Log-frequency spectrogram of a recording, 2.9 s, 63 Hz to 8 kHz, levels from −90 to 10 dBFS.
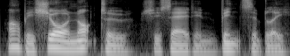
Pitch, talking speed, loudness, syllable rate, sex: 95 Hz, 165 wpm, -19 LUFS, 4.2 syllables/s, male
